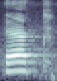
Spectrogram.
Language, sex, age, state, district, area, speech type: Bengali, female, 30-45, West Bengal, Nadia, urban, read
